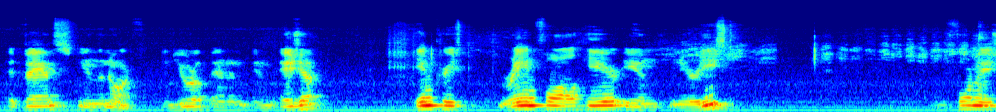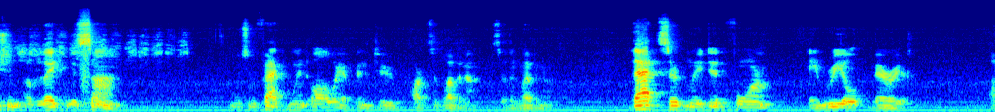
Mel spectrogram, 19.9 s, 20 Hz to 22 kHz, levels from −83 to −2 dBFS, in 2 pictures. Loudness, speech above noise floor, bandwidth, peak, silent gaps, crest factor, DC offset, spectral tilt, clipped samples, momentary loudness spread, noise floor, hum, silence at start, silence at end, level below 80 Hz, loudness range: -24 LUFS; 26 dB; 11.5 kHz; -4 dBFS; none; 22 dB; under 0.1%; -4.5 dB/octave; under 0.1%; 24 LU; -51 dBFS; none; 0.1 s; 0 s; -68 dBFS; 14 LU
